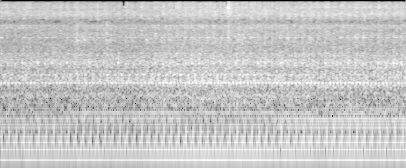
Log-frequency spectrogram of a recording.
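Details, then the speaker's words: Briggs test engine burning oil heavily: rough, lumpy idle with a fast uneven beat and hollow tone. Cylinder damage leaves virtually no compression, with oil passing worn piston rings. "there's far too much cylinder damage in it there's virtually no compression left in this thing at all it's just there's like nothing so we're getting way too much oil pass the Rings that's pretty well as simple as that"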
